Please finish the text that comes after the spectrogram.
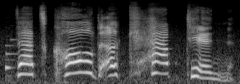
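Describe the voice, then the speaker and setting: A woman voicing a small, excitable, cheeky fairy girl companion in a video game, with a squeaky childlike voice. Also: slow, full character voice. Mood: exasperated. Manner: refers to self in third person, exclamatory. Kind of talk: video game character acting. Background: music.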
